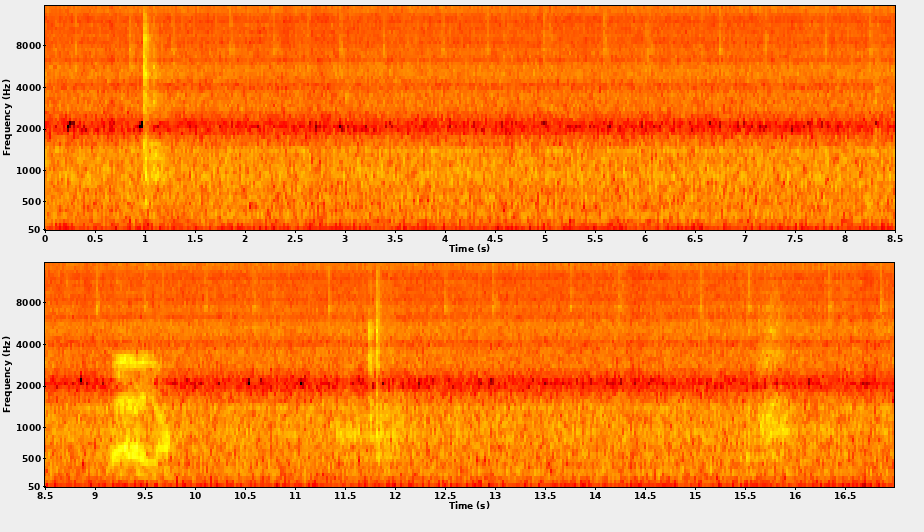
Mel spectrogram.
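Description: Dishes clink now and then in a sink.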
